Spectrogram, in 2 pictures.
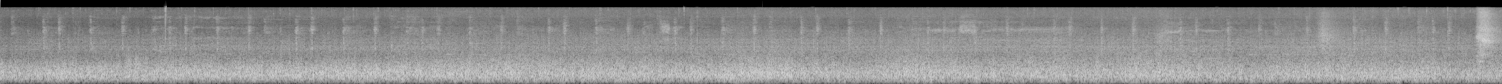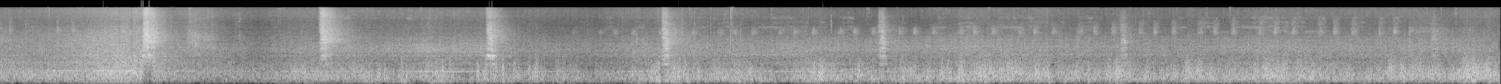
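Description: Wind rushing over a phone's microphone on a fast bicycle descent: a loud, steady rushing noise that eases and turns uneven about halfway through. A string of sharp clicks or knocks comes every second or two in the second half.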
